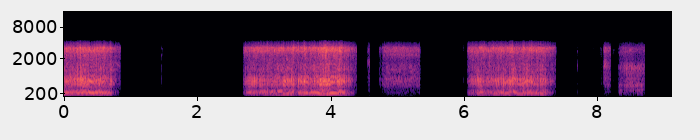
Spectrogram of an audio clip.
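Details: Snoring from an adult woman while she sleeps.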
